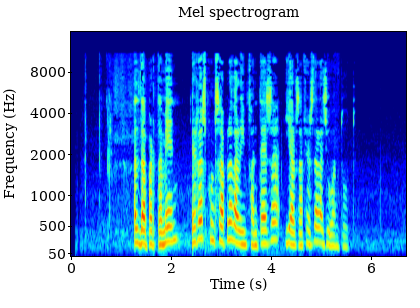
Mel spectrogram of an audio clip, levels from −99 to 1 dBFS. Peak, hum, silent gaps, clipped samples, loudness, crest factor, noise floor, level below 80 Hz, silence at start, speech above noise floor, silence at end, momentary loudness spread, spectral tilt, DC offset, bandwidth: -6 dBFS; none; none; under 0.1%; -26 LUFS; 20 dB; -66 dBFS; -78 dBFS; 1.25 s; 40 dB; 1.2 s; 13 LU; -4.5 dB/octave; under 0.1%; 11.5 kHz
